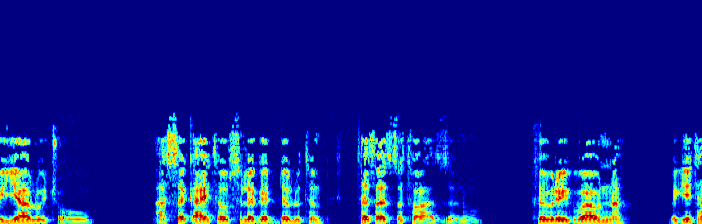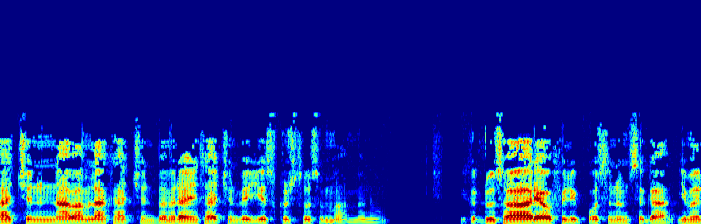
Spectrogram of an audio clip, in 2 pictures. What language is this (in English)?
Amharic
